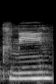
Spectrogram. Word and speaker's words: knee: இந்த இடத்துல knee படிக்க கூடாது. இந்த இடத்துல K வந்து silent. So N-E-E, knee. K is silent.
